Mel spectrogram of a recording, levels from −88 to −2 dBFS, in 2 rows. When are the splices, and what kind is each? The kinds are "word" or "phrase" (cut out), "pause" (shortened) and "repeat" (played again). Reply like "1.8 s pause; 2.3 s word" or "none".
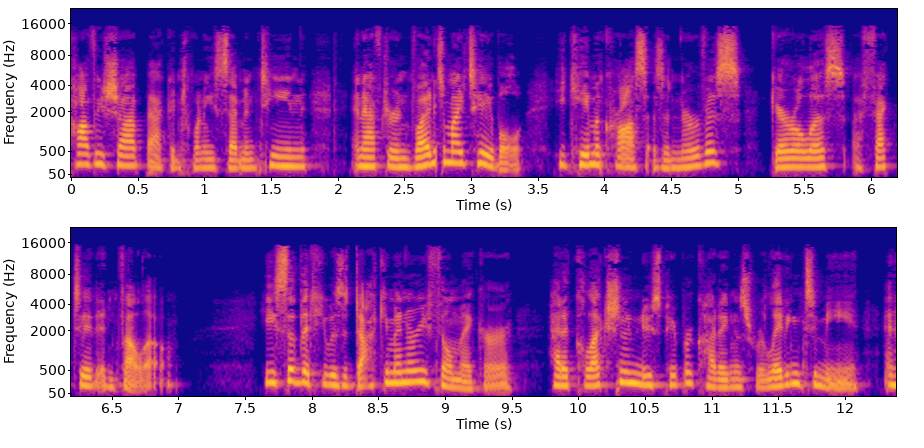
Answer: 2.7 s word; 6.5 s word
